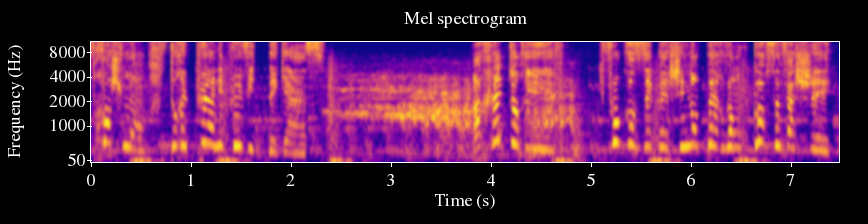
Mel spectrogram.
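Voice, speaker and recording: Shrill, bossy young goddess. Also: female voice, lively intonation, moderate pace. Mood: impatient, bossy. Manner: shrill, scolding, exclamatory. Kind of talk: comic audio drama acting. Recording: music behind.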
